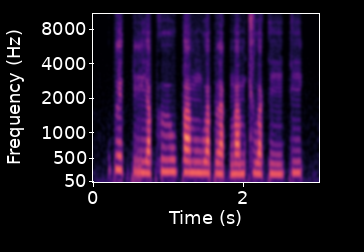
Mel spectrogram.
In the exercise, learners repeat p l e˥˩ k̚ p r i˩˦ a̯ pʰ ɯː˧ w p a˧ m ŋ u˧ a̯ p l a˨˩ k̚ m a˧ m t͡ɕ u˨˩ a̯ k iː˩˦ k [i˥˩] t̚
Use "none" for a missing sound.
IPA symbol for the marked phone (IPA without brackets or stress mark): i˥˩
